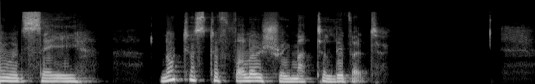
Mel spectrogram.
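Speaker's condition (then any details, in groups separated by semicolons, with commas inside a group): No condition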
